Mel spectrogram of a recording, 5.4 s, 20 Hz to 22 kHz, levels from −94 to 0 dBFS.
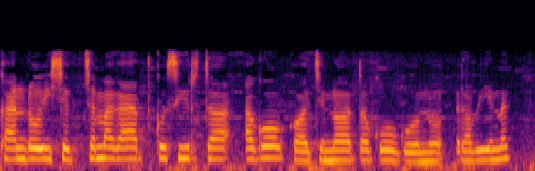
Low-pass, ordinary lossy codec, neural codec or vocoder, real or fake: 7.2 kHz; none; none; real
